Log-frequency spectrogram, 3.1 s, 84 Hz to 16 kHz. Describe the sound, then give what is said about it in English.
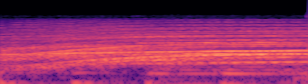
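Civil defense attack warning siren sounding its wavering alarm tone: a loud, sustained wail rich in harmonics, with its pitch gently climbing across the short clip and no voices. “In most places, the standard attack warning signal is a 3 to 5 minute wavering sound.”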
